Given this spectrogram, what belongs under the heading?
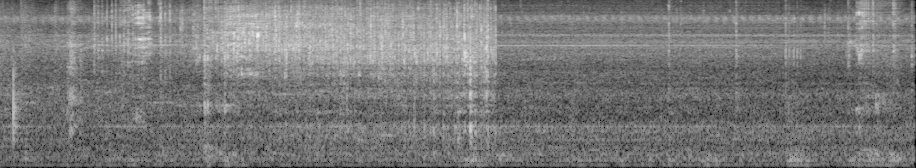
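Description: Water pouring steadily into a container during a homemade coin prank, a continuous rushing fill that swells louder midway and then settles, heard alone without talk.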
